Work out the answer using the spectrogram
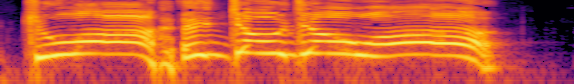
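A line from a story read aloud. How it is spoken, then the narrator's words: Panicked loud shout. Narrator (Chinese): 这一慌乱 一边大声的喊叫着说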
